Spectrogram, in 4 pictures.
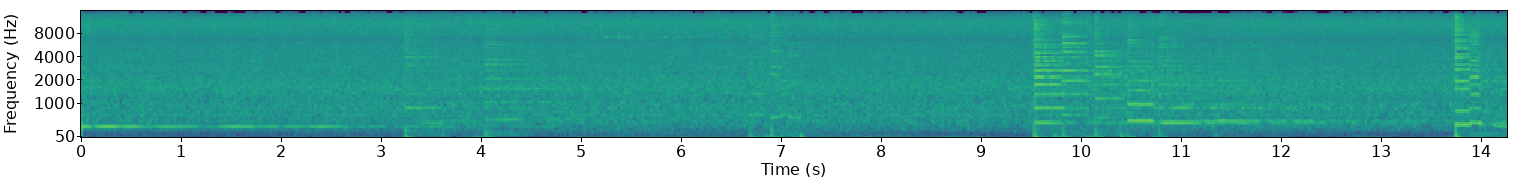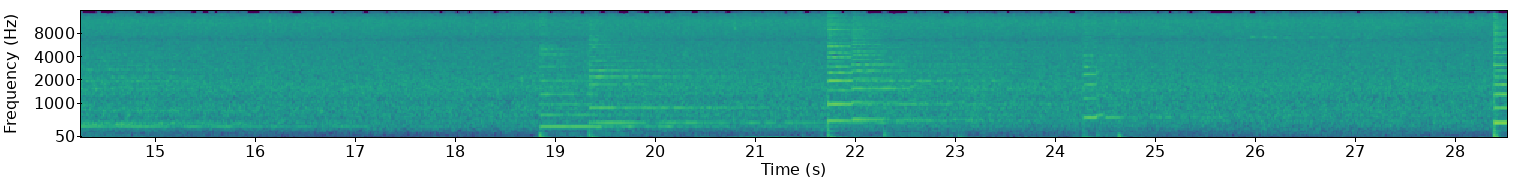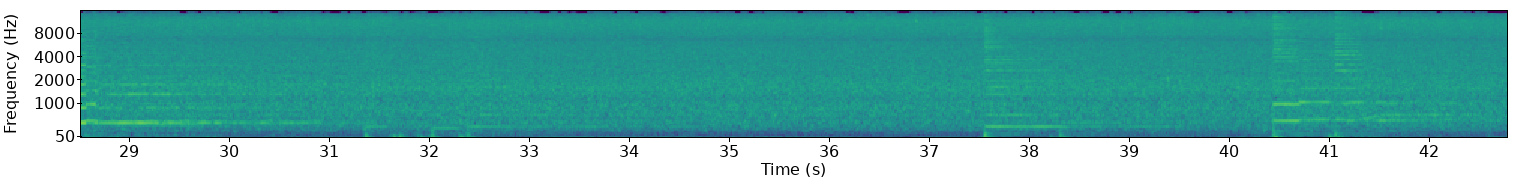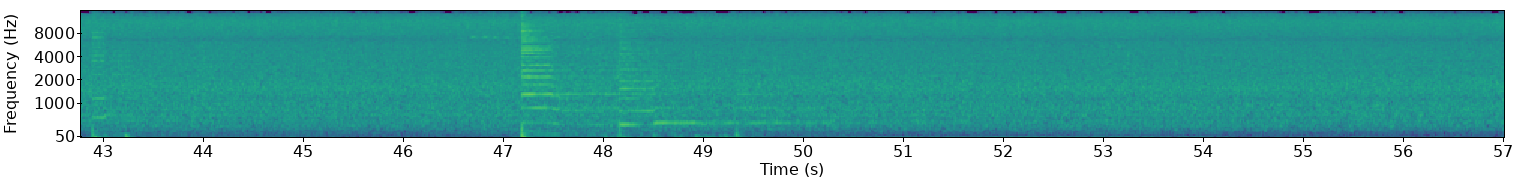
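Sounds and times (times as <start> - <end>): shallow rocky river rushing: 0.0 - 57.0
plucked acoustic guitar: 9.5 - 12.4, 13.7 - 16.0, 18.8 - 23.5, 24.2 - 25.0, 28.4 - 33.0, 40.3 - 43.6.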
